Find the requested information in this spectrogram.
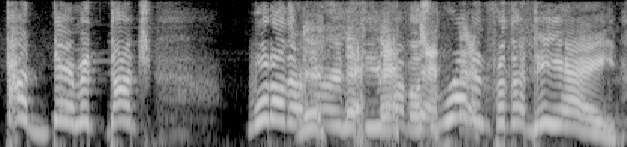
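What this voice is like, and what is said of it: CCH Pounder impression. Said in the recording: “do CCH Pounder ... It's the one woman from the Shield ... he just pulls out this fucking impression ... so fucking dead on to the actual, like, the CCH Pounder”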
